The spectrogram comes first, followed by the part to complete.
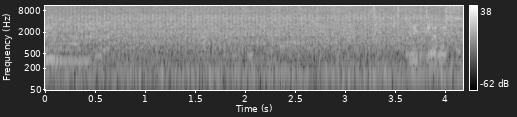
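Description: A vehicle engine idling: a steady low rumble that does not change.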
